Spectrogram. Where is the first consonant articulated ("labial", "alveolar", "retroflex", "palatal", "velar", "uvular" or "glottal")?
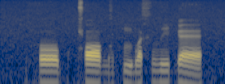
glottal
